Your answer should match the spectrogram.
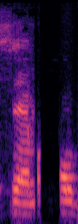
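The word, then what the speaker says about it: psammophyte: सेमोफाइट नया है, सेमोफाइट लग रहा है नया। SAMO, सेमो, P silent, सेमोफाइट, PSAMO, सेमोफाइट, PSAMOPHYTE, सेमोफाइट, PSAMO, सेमो P silent, सेमोफाइट, सेमोफाइट।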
